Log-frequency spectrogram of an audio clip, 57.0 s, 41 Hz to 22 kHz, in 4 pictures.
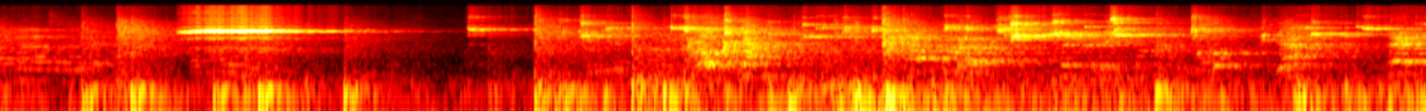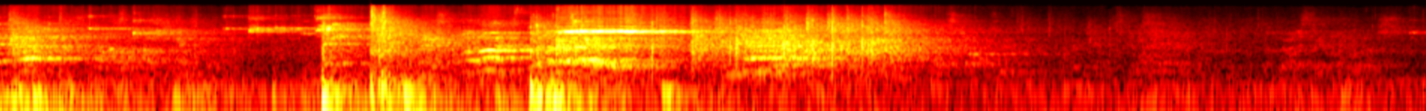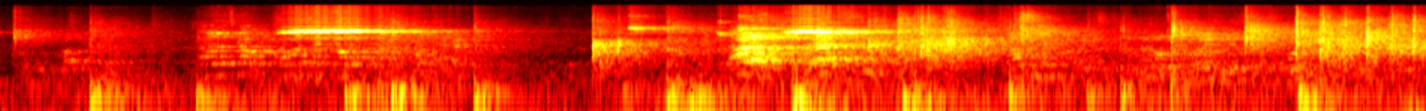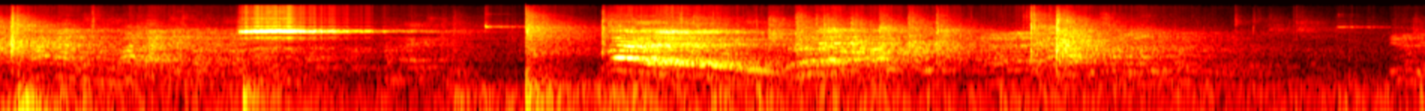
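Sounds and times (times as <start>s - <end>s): referee's whistle blasts: 1.8s - 6.0s, 19.6s - 21.4s, 30.7s - 33.2s, 34.8s - 37.5s, 45.2s - 46.9s
volleyball hits: 5.3s - 9.6s, 17.4s - 18.7s, 19.5s - 21.7s, 34.4s - 43.2s, 48.0s - 51.2s
players shouting: 14.0s - 15.7s, 18.4s - 22.8s, 35.7s - 37.7s, 48.8s - 51.8s.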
